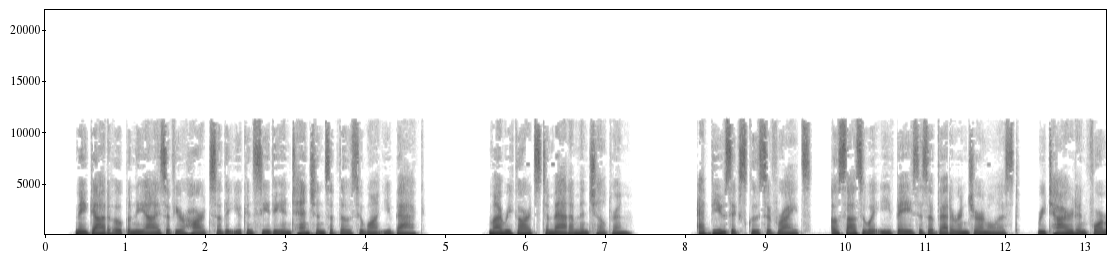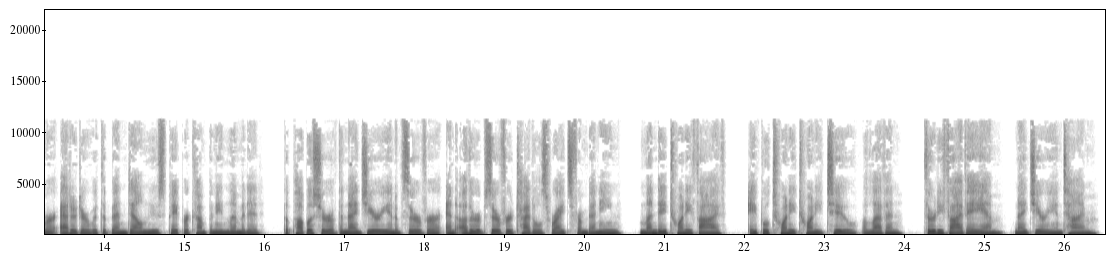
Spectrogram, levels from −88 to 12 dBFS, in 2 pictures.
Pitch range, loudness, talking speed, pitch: 125-155 Hz, -25 LUFS, 155 wpm, 140 Hz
